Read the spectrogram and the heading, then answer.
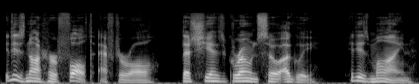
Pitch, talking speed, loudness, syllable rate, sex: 125 Hz, 230 wpm, -19 LUFS, 4.9 syllables/s, male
